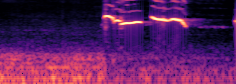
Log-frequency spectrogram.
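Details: Oriental magpie-robin song used as a lure to provoke fighting spirit; after a second of low background rumble, loud clear whistles slide downward, then after a brief gap a long wavering whistle falls at its end, followed by a short closing note.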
